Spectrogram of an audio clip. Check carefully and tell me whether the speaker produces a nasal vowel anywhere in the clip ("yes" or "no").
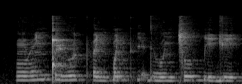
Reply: yes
